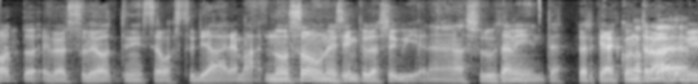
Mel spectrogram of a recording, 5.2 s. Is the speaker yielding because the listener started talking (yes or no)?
no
